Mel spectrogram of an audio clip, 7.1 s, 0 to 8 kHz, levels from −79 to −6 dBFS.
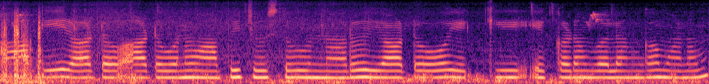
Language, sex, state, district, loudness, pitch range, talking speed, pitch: Telugu, female, Andhra Pradesh, Chittoor, -18 LUFS, 235-245 Hz, 110 wpm, 240 Hz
